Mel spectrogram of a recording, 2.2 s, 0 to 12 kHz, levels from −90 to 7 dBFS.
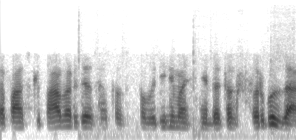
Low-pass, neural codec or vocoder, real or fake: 10.8 kHz; none; real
